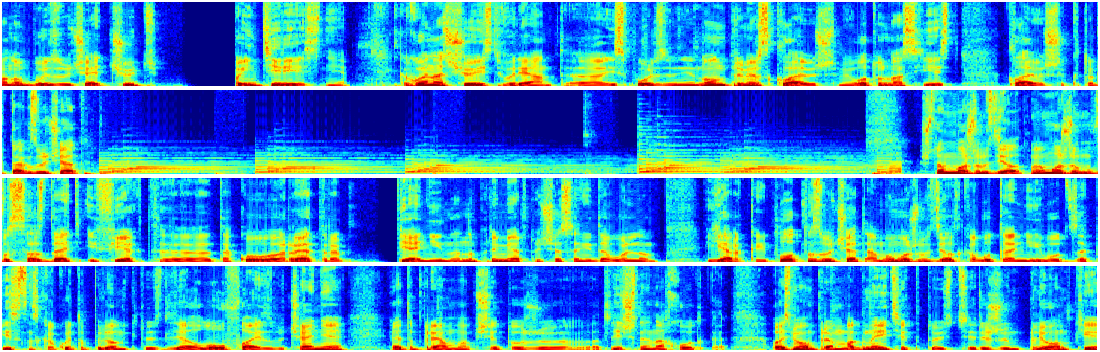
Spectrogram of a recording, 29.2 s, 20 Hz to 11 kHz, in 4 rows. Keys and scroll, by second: 7.8 space, 13.1 space.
